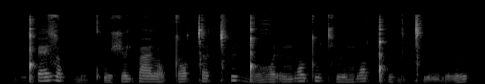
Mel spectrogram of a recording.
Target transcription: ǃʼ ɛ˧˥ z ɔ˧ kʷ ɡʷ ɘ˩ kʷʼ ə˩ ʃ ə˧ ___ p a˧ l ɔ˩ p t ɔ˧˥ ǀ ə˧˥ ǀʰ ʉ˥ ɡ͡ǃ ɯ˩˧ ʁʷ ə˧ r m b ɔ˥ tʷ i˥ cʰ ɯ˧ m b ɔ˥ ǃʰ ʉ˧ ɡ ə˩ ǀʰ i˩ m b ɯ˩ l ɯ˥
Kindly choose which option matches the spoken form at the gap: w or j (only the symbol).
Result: j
